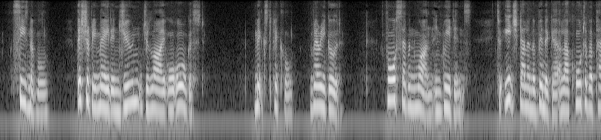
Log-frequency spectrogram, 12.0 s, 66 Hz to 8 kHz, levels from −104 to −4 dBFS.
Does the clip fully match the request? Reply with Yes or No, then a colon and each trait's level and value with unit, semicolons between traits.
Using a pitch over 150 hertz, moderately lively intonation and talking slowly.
Yes: high, 190 Hz; average, 3.6 semitones; slow, 120 wpm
